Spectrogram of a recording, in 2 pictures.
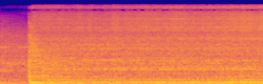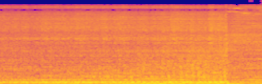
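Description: Live concert music over an arena sound system: after a brief dip, a low electronic drone starts suddenly about a third of a second in and swells steadily louder, then cuts off at the end.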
